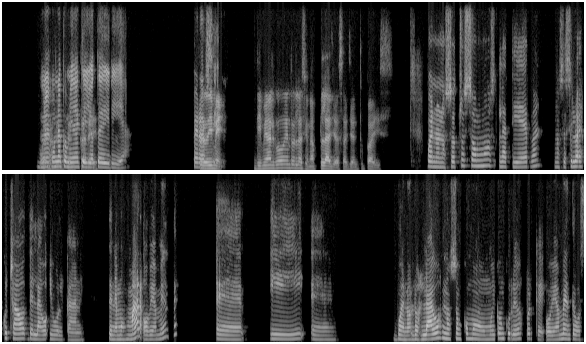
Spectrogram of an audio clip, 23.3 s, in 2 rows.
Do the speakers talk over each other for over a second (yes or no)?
yes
